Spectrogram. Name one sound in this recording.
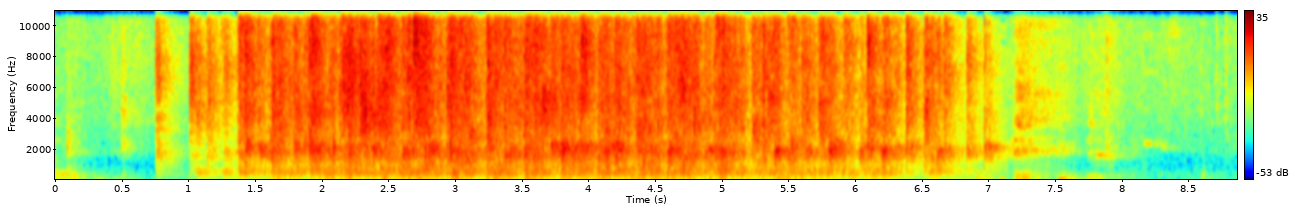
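A crowd applauds loudly and then dies down.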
